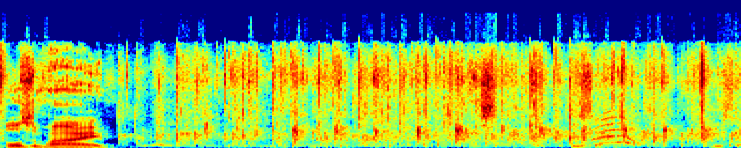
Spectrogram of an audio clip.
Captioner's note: audience clapping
